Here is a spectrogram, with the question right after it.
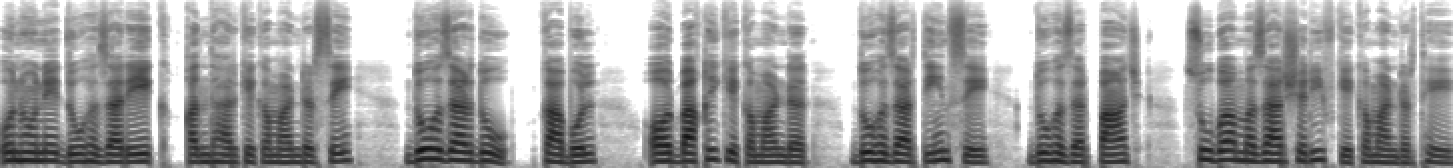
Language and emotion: Urdu, neutral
